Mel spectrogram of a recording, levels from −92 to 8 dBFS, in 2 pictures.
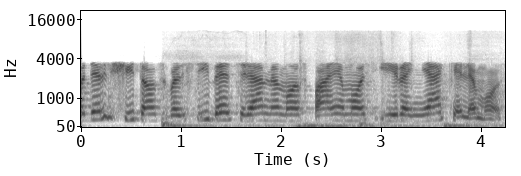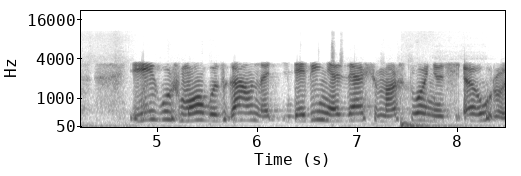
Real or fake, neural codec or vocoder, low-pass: real; none; 10.8 kHz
